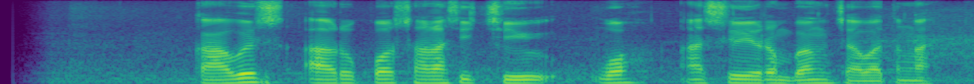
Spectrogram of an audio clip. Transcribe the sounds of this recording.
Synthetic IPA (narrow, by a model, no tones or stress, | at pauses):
kawɪsaɾupɔsalahsid̥ʒ̥i̤wɔhasiliɾəmbaŋd̥ʒ̥ä̤wat̪əŋah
